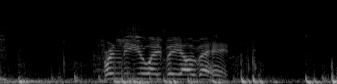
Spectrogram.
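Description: A young man exclaims loudly into a microphone.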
